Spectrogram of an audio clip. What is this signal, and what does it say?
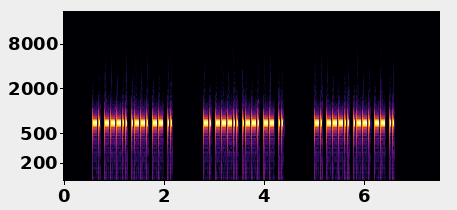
Morse code, heard as a keyed tone, about 40 wpm, 700 Hz. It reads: N8PMI N8PMI N8PMI
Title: USA Call Signs - 5 Characters - Repeated 3x - 40wpm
